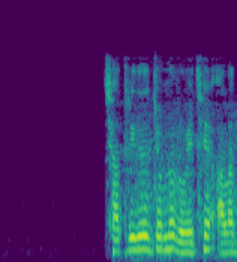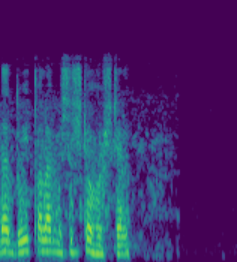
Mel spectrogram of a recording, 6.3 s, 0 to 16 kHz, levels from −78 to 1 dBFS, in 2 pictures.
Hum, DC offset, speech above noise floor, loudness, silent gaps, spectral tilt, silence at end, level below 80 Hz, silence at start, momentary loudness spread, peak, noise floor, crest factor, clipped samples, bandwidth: none; under 0.1%; 60 dB; -16 LUFS; none; -6 dB/octave; 1.45 s; -54 dBFS; 1.4 s; 9 LU; -2 dBFS; -75 dBFS; 16 dB; under 0.1%; 7.4 kHz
